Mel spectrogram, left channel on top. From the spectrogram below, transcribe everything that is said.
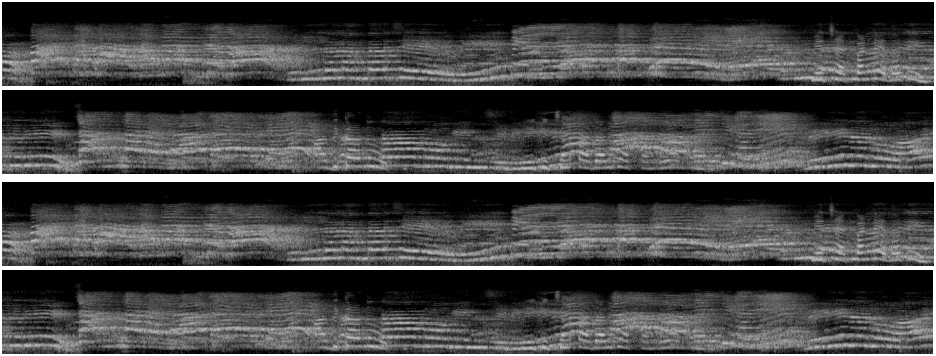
పిల్లలంతా చేరి మీరు చెప్పండి ఏదోటి. అది కాదు, మీకు ఇచ్చిన పదాలు చెప్పండి.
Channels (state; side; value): identical; both; correlation 1.00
